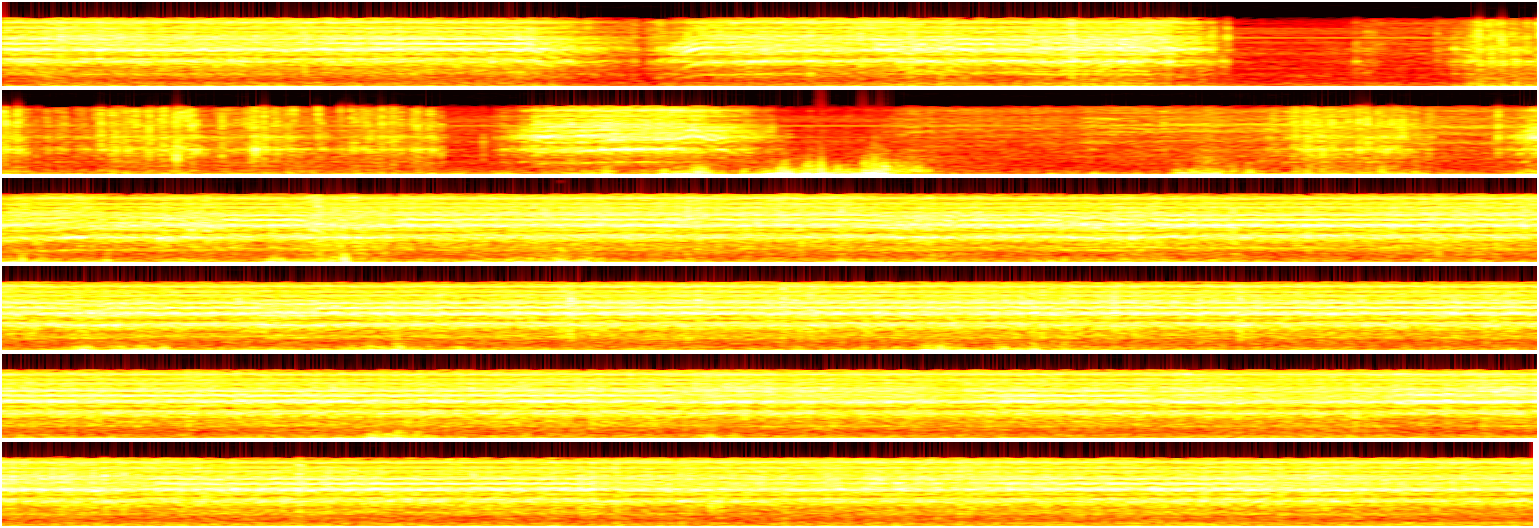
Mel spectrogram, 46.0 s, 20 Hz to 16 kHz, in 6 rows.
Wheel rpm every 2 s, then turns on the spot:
160, 110, 150, 20, 20, 60, 0, 40, 160, 160, 160, 160, 160, 160, 160, 160, 160, 160, 160, 160, 160, 160, 160.
6-10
